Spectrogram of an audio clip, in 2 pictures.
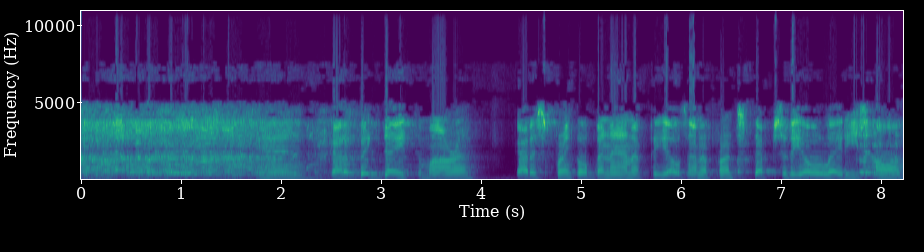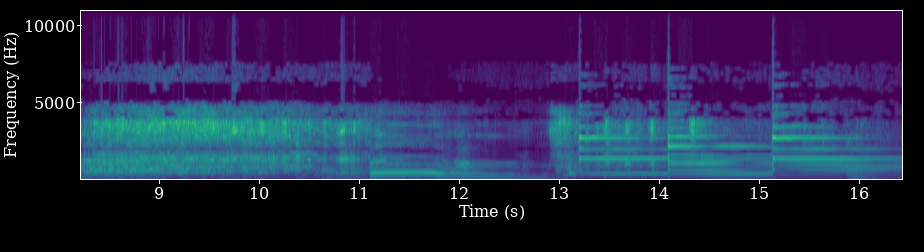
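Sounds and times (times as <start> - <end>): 
laughter: 0.0 - 3.0, 7.7 - 11.4, 12.7 - 14.6
speech: 1.8 - 9.5
clock chimes striking the hour: 13.1 - 16.4.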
